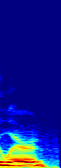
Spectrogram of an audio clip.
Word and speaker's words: Lahren: It's Lahren, like laryngitis.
